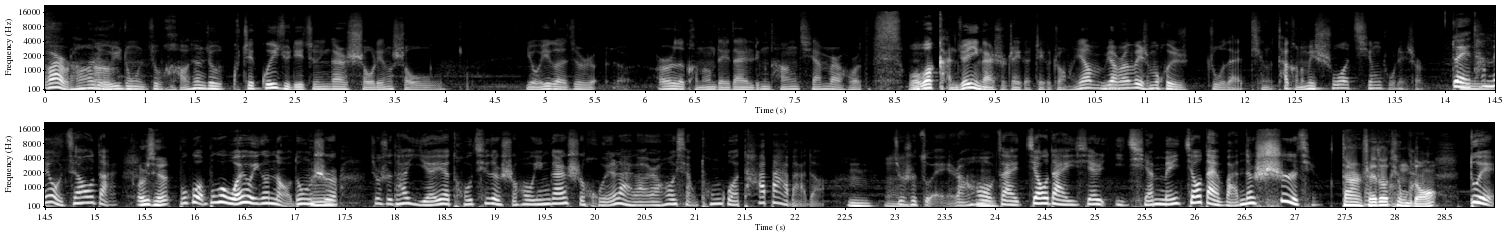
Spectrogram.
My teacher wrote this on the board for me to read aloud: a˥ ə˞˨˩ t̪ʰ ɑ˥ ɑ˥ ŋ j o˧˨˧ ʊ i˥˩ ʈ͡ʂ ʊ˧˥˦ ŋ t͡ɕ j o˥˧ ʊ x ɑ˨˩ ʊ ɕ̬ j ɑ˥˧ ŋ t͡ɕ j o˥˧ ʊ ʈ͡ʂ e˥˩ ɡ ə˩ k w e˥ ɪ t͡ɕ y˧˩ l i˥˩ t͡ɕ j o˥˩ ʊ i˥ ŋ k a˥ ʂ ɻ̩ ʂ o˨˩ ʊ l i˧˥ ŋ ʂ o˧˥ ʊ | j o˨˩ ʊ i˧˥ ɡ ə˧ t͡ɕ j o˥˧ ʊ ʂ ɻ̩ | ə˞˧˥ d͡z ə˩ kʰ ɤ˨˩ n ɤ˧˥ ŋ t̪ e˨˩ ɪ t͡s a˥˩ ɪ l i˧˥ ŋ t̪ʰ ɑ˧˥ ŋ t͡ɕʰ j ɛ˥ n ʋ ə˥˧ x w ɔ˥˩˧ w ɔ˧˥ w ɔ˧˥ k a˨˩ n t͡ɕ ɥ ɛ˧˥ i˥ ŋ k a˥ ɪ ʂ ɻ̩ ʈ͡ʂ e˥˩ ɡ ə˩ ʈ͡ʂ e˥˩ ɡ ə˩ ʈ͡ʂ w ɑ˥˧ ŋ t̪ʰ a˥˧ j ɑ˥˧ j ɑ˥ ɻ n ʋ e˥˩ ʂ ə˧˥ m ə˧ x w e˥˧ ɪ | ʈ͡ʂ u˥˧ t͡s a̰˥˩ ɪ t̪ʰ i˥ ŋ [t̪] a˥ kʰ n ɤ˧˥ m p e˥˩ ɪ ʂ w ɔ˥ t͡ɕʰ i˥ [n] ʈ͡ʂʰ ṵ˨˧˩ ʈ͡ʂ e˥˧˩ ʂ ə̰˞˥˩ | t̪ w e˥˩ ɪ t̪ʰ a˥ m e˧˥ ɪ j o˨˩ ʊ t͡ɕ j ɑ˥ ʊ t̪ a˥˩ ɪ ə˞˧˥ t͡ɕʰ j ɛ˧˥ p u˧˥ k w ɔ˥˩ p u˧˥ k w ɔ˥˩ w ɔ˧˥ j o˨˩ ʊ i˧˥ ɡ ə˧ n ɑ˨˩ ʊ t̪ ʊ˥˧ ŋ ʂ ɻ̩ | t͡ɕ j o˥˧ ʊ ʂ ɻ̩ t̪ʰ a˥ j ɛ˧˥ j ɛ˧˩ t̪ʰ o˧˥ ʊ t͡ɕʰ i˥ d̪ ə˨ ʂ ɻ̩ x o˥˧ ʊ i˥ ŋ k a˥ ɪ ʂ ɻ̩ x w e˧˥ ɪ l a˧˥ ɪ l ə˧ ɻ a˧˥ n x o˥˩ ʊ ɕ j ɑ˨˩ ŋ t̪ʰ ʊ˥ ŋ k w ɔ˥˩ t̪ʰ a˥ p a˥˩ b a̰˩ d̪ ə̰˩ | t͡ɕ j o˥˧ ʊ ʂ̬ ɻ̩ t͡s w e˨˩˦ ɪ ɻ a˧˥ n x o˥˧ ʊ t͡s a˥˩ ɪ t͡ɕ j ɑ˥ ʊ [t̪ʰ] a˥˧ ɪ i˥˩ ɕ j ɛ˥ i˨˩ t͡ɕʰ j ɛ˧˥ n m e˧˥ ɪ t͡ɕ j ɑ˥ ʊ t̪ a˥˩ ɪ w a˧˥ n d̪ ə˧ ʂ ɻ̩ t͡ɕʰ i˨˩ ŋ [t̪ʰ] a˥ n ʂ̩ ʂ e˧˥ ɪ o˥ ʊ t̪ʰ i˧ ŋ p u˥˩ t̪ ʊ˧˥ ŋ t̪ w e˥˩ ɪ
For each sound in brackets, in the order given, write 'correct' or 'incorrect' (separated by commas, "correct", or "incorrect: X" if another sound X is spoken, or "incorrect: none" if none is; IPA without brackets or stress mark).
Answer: incorrect: t̪ʰ, incorrect: ŋ, incorrect: t̪, incorrect: t̪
